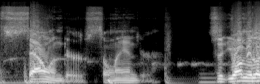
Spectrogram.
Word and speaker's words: Salander: Yeah, and Slander. Salander. Salander.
